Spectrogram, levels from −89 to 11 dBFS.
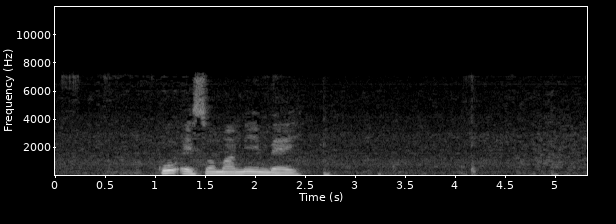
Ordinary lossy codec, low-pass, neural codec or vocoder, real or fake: MP3, 64 kbps; 7.2 kHz; none; real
